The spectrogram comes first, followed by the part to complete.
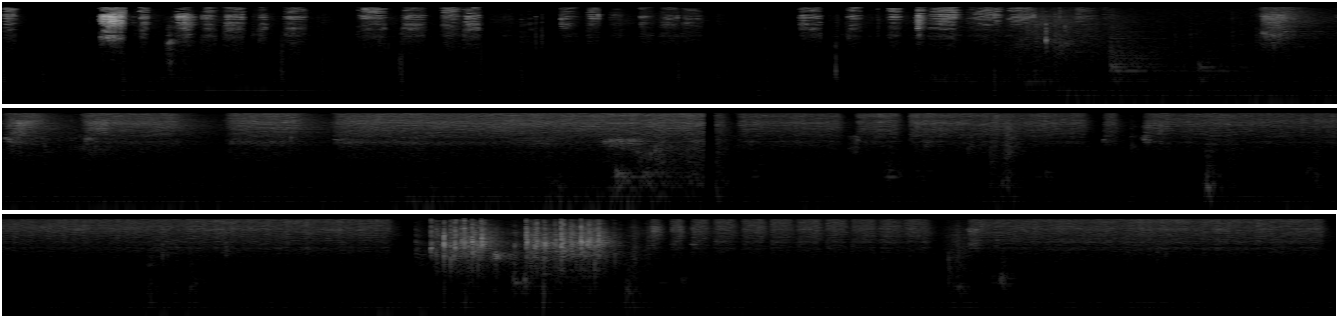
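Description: Aerosol spray paint can hissing in many short spurts, then one longer spray of about a second late on.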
